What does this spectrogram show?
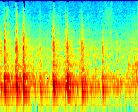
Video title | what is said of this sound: Moose Leather Shop Heirloom Leather Briefcase satchel -- saddleback leather review / unboxing | you can hear how stiff it is just tapping it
